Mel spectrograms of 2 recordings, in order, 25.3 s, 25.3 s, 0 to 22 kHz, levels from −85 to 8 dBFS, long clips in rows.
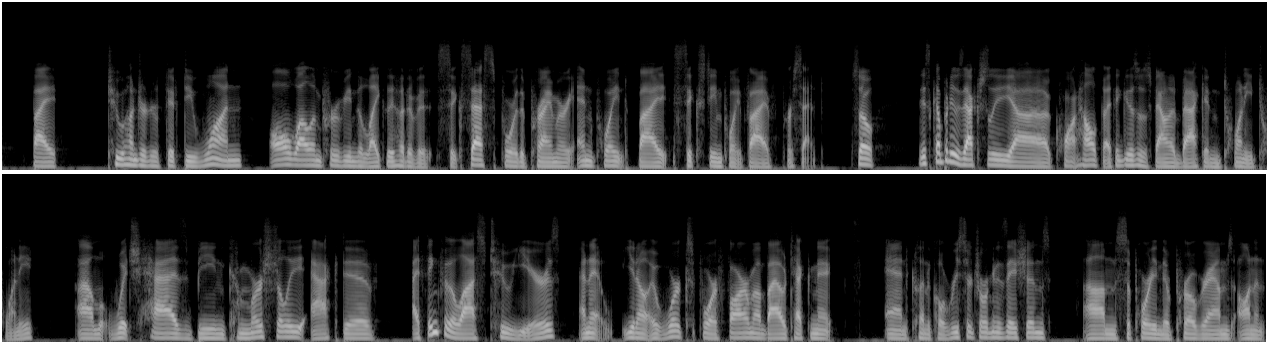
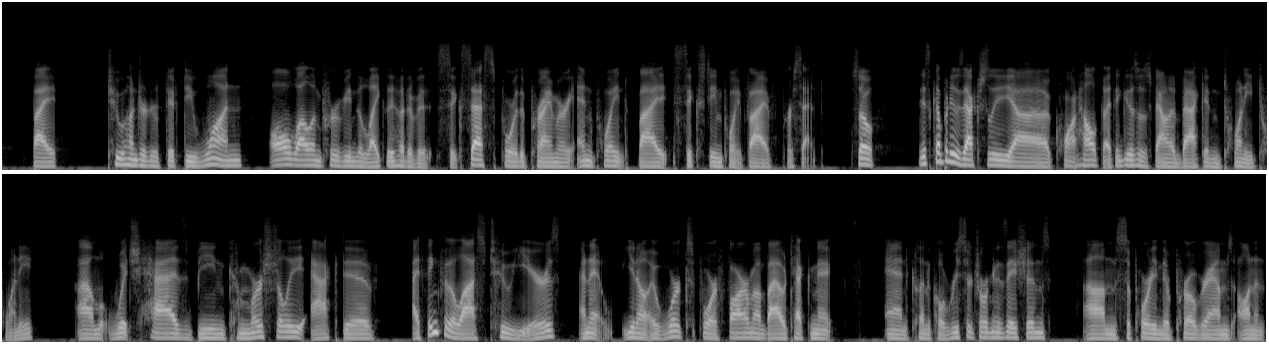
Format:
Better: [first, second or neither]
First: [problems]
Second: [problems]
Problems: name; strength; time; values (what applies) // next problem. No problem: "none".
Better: neither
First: muffled; very; fading above 2 kHz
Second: muffled; very; fading above 2 kHz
